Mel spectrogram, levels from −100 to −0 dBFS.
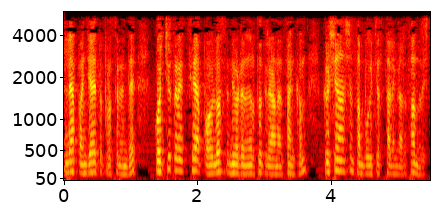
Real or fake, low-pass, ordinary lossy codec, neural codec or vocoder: real; 5.4 kHz; none; none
